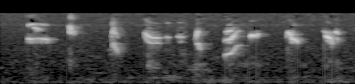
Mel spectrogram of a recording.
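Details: Ngobra song of a kacer, the oriental magpie-robin: bright, high chirps and twisting whistles repeated in quick succession.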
